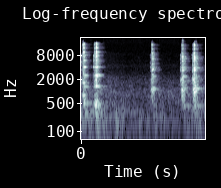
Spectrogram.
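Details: 2018 BMW R1200GS at about 500 miles, rear wheel: five sharp metallic taps on the spokes, some ringing clear and others duller, with the uneven tones revealing loose spokes.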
